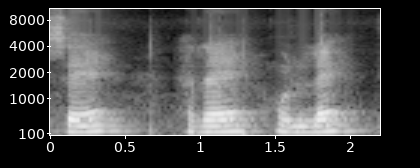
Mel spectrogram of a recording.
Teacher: वर्तसीय व्यंजन यानी कि मसूड़ों की सहायता से बोले जाते हैं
